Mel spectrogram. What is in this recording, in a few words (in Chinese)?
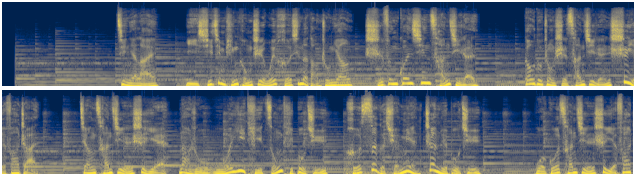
宣传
